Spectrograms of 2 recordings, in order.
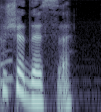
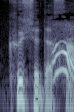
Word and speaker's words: Kuşadası: 2 days in Istanbul and one in Kuşadası. Is that how you say it? – Kuşadası. My hometown. – Okay. Kuşadası.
